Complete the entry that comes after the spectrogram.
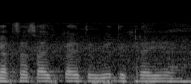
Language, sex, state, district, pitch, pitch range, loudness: Hindi, male, Bihar, Begusarai, 150 Hz, 140-150 Hz, -33 LUFS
